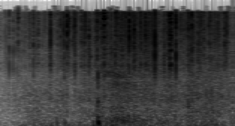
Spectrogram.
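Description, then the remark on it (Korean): Dense, irregular crackling and popping of garaetteok rice cakes roasting at a jjimjilbang (Korean sauna), with bright snapping bursts and a steady hiss underneath, no voices. “음, 내가 좋아하는 ASMR 느낌. 수치 지금 타닥타닥 타고 있어요, 여러분.”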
